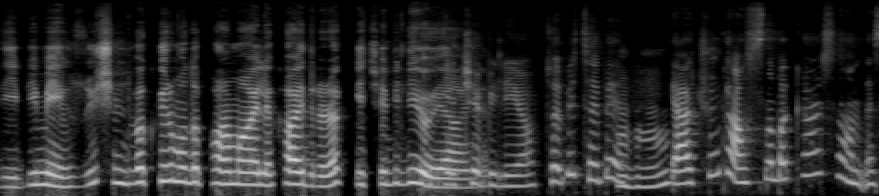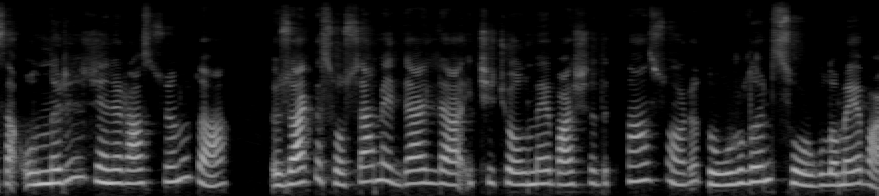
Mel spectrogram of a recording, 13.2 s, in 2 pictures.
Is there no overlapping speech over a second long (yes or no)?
yes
